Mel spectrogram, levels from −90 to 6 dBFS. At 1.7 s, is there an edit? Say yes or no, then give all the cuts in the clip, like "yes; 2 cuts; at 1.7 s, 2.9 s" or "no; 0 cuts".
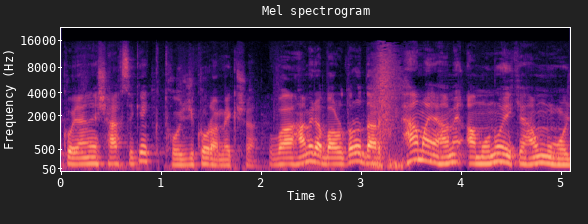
no; 1 cut; at 3.3 s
